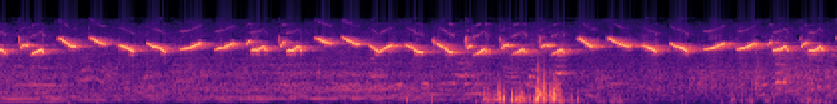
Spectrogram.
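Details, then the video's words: Curió, the chestnut-bellied seed finch, in repetidor fibra song: rapid, evenly spaced whistled couplets with a downward slur, about three per second, continuing steadily; a brief low knocking noise intrudes midway and faint hum sits underneath. "CURIÓ DE FIBRA REPETIDOR"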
